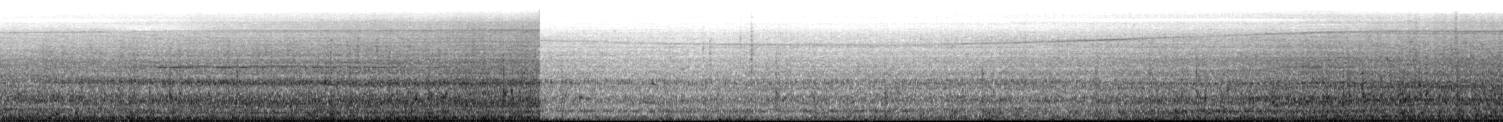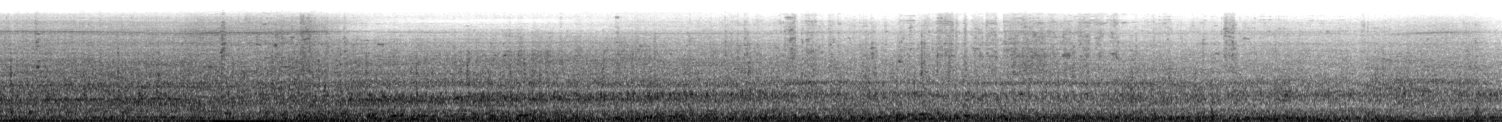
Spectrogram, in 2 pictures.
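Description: Heavy diesel earthmoving machinery running with a steady engine note. About five seconds in the sound changes abruptly to a deeper, heavier engine note that rises and falls in pitch as the engine works.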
